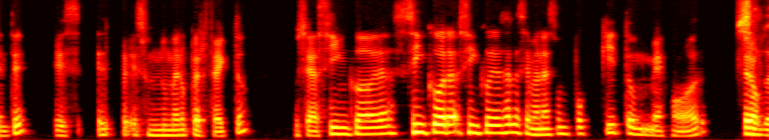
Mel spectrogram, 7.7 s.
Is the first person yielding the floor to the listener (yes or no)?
no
